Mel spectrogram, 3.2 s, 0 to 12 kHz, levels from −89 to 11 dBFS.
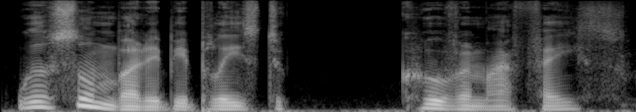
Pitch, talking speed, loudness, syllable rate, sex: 110 Hz, 150 wpm, -19 LUFS, 4.9 syllables/s, male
